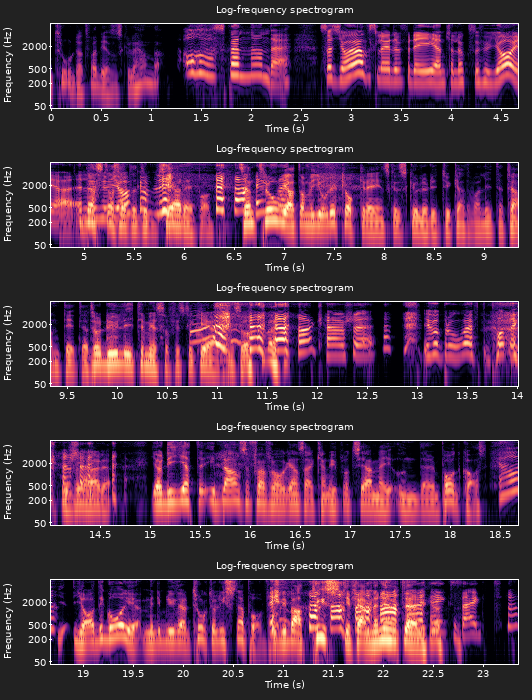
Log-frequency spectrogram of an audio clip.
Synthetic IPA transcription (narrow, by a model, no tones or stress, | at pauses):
t̪ʰɾʊd̪ːəat̪d̪ɛvaɖɛsɔmskɵlːəhɛnd̪a | ɔvaspɛnːand̪ə̰ | sɔat̪jɑːɡɑːvslœjad̪əfœɖɛɪjɛnt̪lɪənɔksɔɦɵɾjɑːɡjœ̰ːɾɛlbɛst̪asɛt̪ːət̪ːɪk̪ɪseːɾad̪ɛjpʰɔsɛnt̪ʰɾuːɾjaat̪ɔmvɪjuːɖəkʰlɔkːɡɾɛjːənsskɵlːəd̪ɵt̪ʰʏkːat̪d̪ɛvaɭiːt̪ət̪ʰɛnt̪ɪt̪jat̪ʰɾuːdɵæɭiːt̪əmeːʂʊfɪst̪ɪkʰeːɾad̪ɛnsɔmɛnkʰanʂəvɪfoːpʰɾuːvaɛft̪əɾpʰɔd̪ːəkʰavɪfoːjœːɾad̪ɛ̰ | jɑːd̪ɛjɛt̪ːəɪbland̪s̬ɔfoːjafɾoːɡansɔhæːɾkʰand̪ɵhɪpnʊt̪ɪ̥seːɾamɛjɵnd̪əɾɛnpʰɔd̪kʰɑ̰ːst̪jɑːd̪ɛɡoːɾjɵmɛnd̪ɛblɪjɛlɪt̪ʰːɾoːk̚ɪt̪ɔlʏsnapʰɔfœɾɛblɪbɑɾat̪ʰʏst̪ɪfɛmmːɪnʉ̟ːt̪əɾakt̪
